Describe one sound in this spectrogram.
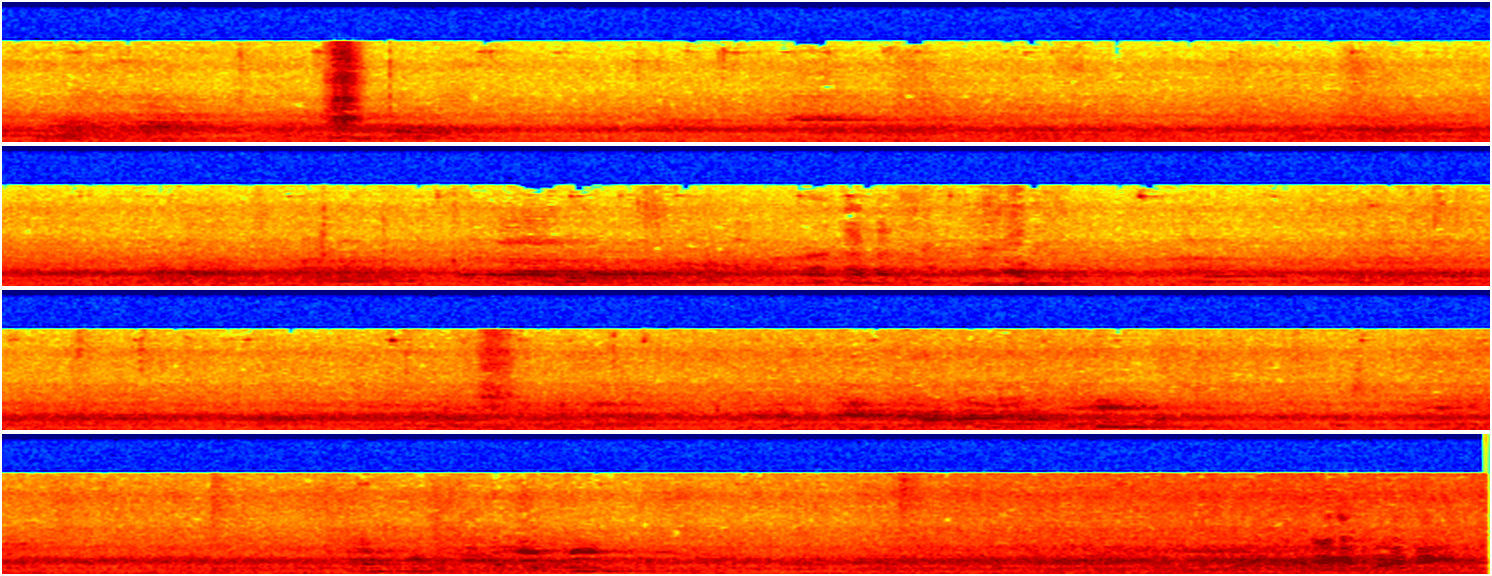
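Footsteps walk across a hard floor in a large echoing hall.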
